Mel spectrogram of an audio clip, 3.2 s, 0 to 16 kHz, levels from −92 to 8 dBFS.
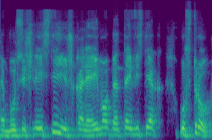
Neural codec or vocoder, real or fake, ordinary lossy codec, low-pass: none; real; Opus, 16 kbps; 14.4 kHz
